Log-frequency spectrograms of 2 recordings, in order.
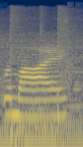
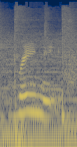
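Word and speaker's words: Remai: kinds of different pronunciations the museum is not raai it is rainy like Jo R so we've been open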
